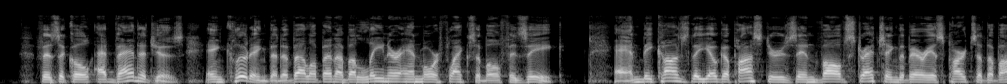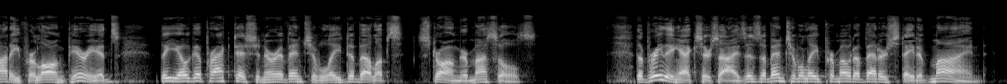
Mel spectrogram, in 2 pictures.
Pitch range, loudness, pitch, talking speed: 115-135 Hz, -16 LUFS, 125 Hz, 135 wpm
